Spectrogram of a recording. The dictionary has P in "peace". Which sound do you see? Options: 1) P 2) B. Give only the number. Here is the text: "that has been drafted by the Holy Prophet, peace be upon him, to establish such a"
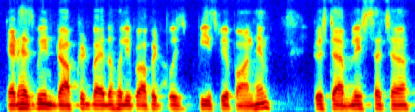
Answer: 1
